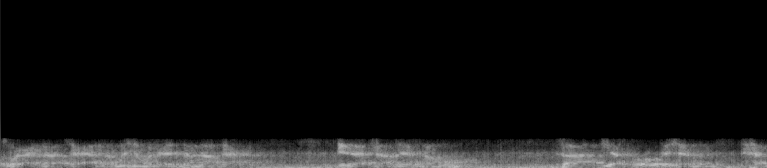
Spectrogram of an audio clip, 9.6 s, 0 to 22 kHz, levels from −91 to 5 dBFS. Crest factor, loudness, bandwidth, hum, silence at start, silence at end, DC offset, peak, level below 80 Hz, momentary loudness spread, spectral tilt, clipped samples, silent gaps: 18 dB; -27 LUFS; 4 kHz; none; 0 s; 0 s; under 0.1%; -10 dBFS; -54 dBFS; 9 LU; -4 dB/octave; under 0.1%; none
